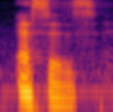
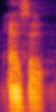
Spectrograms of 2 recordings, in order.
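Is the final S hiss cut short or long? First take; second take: long; cut short. First: The final S hiss continues for a long time. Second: The final S hiss is cut off abruptly. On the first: The speaker calls it right. "If I say S's" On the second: The speaker calls it wrong. "through the L one thousand, it would probably sound something like"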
